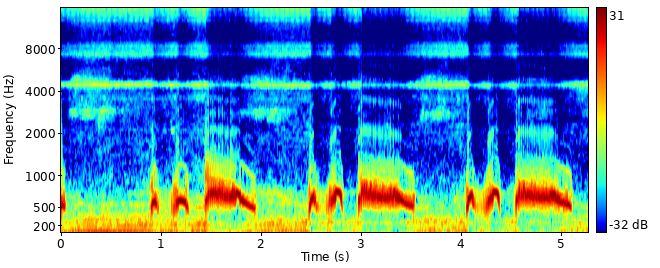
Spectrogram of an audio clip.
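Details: A female spotted dove calls for males, giving three phrases. Each has two quick upslurred coos, then one long mellow coo that sags slightly at the end. A faint steady hum sits in the background.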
